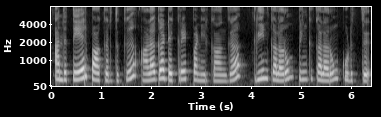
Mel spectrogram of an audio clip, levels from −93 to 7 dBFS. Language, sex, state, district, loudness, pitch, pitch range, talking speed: Tamil, female, Tamil Nadu, Nilgiris, -18 LUFS, 275 Hz, 250-305 Hz, 105 wpm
